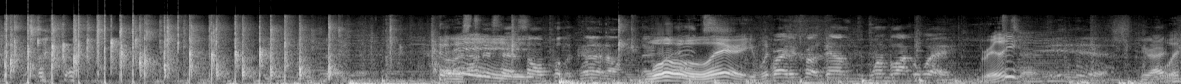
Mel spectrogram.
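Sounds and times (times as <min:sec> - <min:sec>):
small group clapping: 0:00.0 - 0:04.1, 0:05.0 - 0:05.4, 0:06.1 - 0:06.5
speech: 0:04.4 - 0:11.8.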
